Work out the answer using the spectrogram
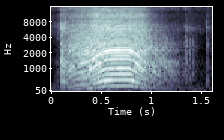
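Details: XK F959S Skyking 3-channel RC glider with a rear pusher propeller on a 2S lipo, motor run as throttle is raised: a smooth electric whine climbs in pitch, holds, then winds down evenly. A clean, healthy motor.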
